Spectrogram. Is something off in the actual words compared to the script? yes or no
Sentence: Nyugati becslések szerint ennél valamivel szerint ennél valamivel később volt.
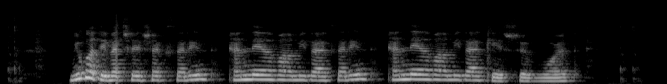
no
